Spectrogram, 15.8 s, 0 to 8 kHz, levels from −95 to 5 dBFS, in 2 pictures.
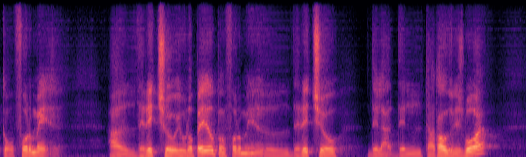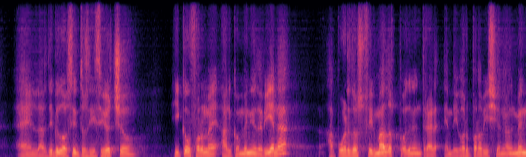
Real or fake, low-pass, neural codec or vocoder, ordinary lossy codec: fake; none; codec, 16 kHz, about 1 kbps, DyCAST, with the encoder's durations; none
